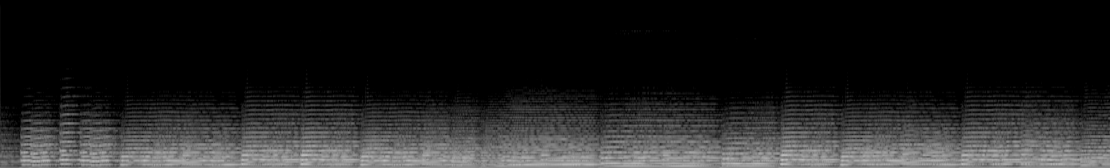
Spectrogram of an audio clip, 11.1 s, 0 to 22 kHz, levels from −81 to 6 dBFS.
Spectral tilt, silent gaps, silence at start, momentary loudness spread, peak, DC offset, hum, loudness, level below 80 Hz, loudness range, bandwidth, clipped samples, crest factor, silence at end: -2.5 dB/octave; none; 0 s; 3 LU; -6 dBFS; 4%; none; -21 LUFS; -56 dBFS; 1 LU; 10.5 kHz; under 0.1%; 18 dB; 0 s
